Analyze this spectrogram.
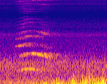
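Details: Peacock on a rooftop giving a single drawn-out, nasal, wailing note that rises slightly and then falls away over about half a second, over a loud, steady low rumble of background noise.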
